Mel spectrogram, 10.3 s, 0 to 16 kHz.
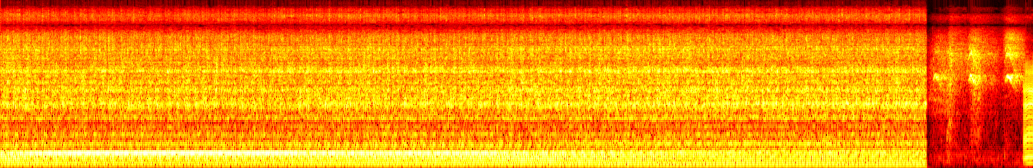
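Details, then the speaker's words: V8 car with exhaust cutout valves open, not a cold start: loud, deep, even burble with a steady low throb and no misses; normal idle. "I currently have the valves opened. So, we'll start it up and I'll uh have you guys hear what it sounds like."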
